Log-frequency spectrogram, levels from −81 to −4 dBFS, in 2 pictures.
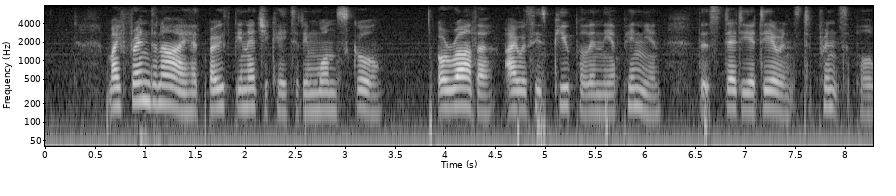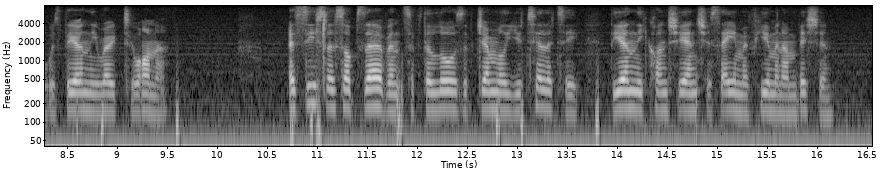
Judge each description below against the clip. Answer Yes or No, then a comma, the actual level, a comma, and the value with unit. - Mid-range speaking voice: Yes, medium, 155 Hz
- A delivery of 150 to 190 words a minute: Yes, average, 170 wpm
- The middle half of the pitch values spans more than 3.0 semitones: No, narrow, 2.5 semitones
